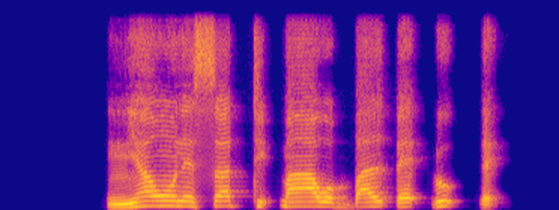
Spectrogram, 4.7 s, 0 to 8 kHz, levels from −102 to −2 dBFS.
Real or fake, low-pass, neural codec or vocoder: fake; 7.2 kHz; codec, 24 kHz, 0.5 kbps, DualCodec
